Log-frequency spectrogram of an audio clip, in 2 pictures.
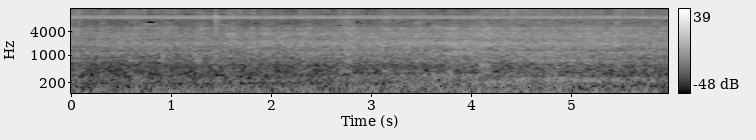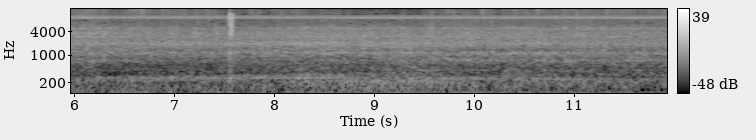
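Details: Continuous low rumble of road traffic and engines with a faint click midway; no animal sounds are heard.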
